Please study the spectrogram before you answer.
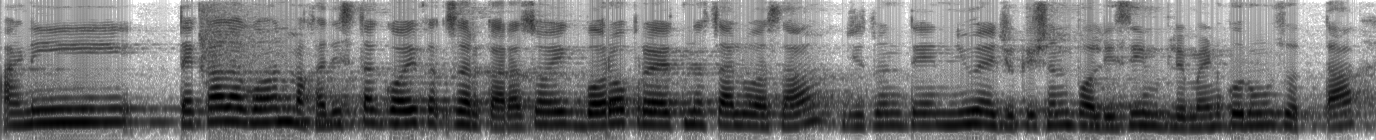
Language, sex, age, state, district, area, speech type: Goan Konkani, female, 18-30, Goa, Ponda, rural, spontaneous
